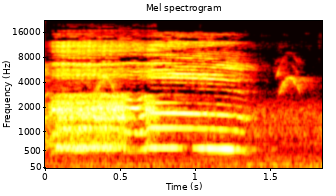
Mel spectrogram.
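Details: A red junglefowl gives one clear crow of just over a second: a strong, rich, harmonic cry holding a steady pitch, breaking briefly midway, then trailing off, against a soft low hum.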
